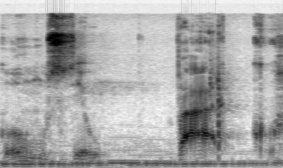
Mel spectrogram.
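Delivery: low, slow, half-whispered; resolute last words. Acted. Dying Mark's last brave words.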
